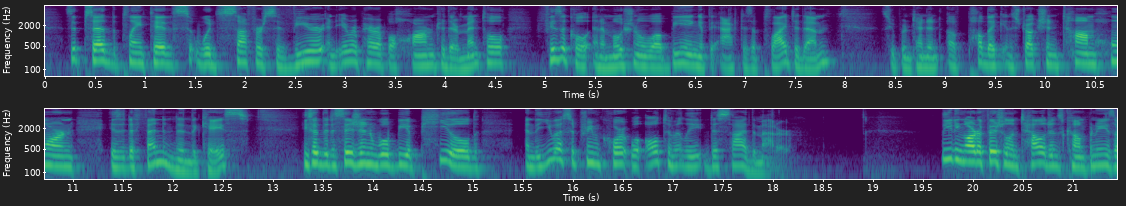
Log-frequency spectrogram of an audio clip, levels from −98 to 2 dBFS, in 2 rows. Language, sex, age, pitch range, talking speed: English, male, 30-49, 130-175 Hz, 160 wpm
